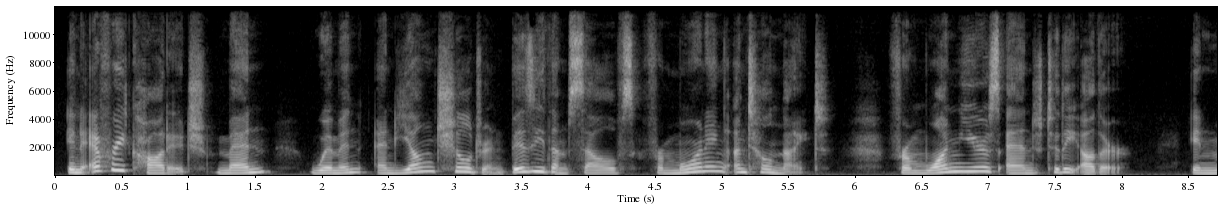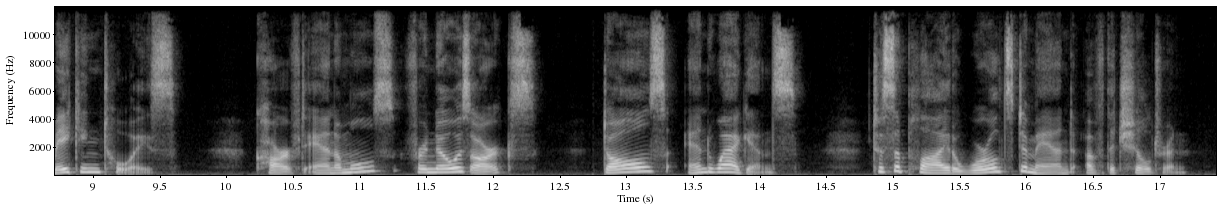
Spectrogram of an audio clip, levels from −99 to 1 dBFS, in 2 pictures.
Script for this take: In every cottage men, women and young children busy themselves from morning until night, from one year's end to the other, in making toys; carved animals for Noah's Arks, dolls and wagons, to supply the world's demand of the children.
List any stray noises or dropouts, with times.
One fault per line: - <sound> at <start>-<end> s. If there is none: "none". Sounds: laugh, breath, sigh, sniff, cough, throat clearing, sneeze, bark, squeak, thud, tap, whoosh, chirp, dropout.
none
